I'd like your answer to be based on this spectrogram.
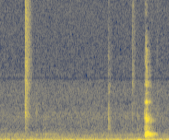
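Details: A woman who has just woken up, getting ready for work: a few short, sharp hiccups over quiet room noise, the last louder with a brief voiced catch; ordinary hiccups.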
